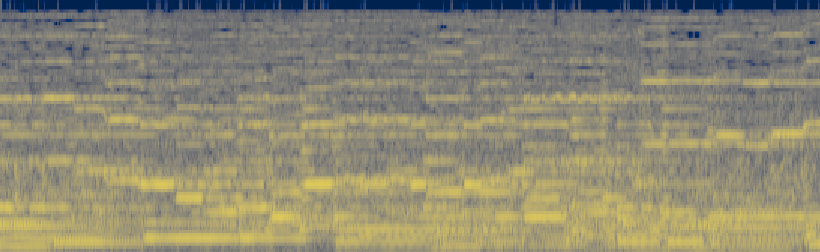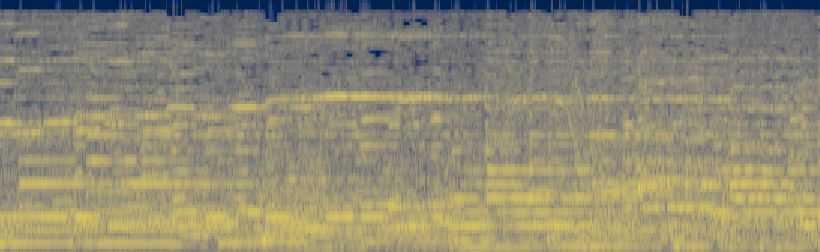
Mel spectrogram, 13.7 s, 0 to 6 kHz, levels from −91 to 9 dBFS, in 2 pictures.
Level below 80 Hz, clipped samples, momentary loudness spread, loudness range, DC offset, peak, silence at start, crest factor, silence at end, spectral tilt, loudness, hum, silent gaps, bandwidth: -28 dBFS; 0.2%; 2 LU; 1 LU; 0.5%; 0 dBFS; 0 s; 8 dB; 0 s; -9 dB/octave; -9 LUFS; none; none; 5.4 kHz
